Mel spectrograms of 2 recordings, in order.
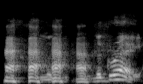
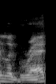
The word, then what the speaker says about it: Legret: That is correct, with the T is silent, yes. Oh, Legray. I didn't say Legret.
